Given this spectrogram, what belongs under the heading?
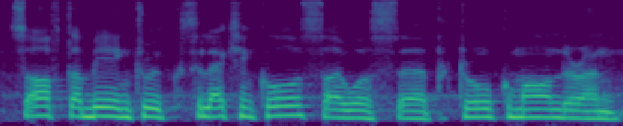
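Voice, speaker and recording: A man's voice: a little high, normal speed, dark tone. A Norwegian man in his fifties with a Norwegian accent, a military veteran speaking hesitantly on a panel. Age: 50s. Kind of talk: hesitant self-introduction on a panel.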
